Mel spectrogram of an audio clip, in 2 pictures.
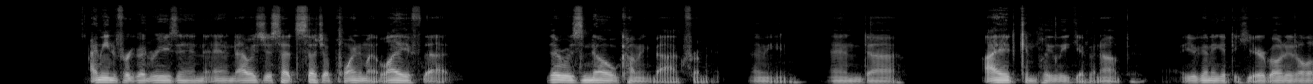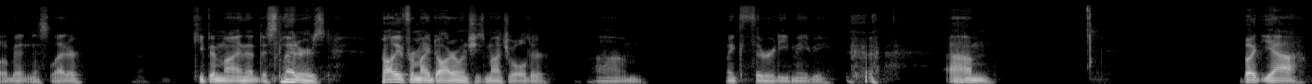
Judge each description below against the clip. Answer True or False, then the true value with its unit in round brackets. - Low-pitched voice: True (90 Hz)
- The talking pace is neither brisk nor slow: True (160 wpm)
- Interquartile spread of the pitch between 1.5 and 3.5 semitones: True (2.8 semitones)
